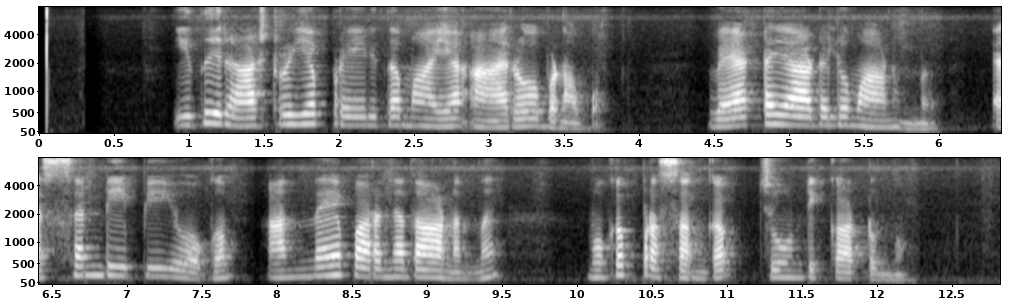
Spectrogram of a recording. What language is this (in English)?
Malayalam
